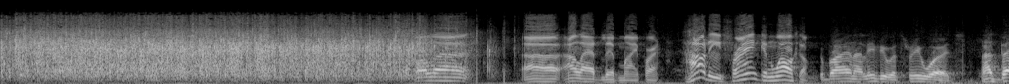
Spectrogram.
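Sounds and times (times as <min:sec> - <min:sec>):
studio audience applause welcoming a guest: 0:00.0 - 0:05.5
speech: 0:04.3 - 0:10.0.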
